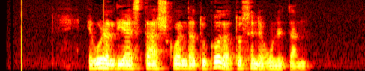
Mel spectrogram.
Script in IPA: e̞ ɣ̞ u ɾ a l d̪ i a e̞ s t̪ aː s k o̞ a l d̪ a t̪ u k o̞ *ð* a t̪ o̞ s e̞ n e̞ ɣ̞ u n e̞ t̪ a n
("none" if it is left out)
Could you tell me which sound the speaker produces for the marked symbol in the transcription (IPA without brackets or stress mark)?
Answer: ð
